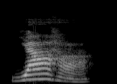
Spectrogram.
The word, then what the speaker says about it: Yeehaw Junction: You know, it's Yeehaw Junction, but it's Yaha. Really, that's how you pronounce it, which means wolf.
